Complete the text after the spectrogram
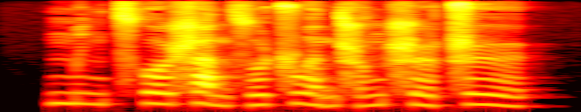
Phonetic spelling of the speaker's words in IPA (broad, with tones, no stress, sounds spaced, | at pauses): m i˨˦ ŋ t͡sʰ o˨˦ ʊ̯ ʂ a̰˨˩ n s u˨˦ ʈ͡ʂ w ə̰˨˩ n ʂ ʊ˦ ŋ ʂ ɻ̩˨˦ ʈ͡ʂ ɻ̩˥˨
